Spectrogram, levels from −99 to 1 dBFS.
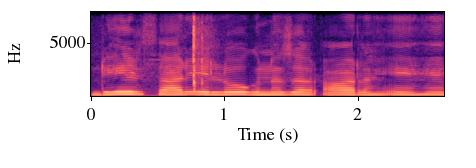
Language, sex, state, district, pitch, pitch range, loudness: Hindi, male, Chhattisgarh, Sukma, 205 Hz, 200-210 Hz, -20 LUFS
